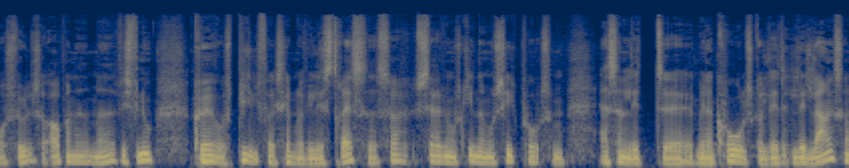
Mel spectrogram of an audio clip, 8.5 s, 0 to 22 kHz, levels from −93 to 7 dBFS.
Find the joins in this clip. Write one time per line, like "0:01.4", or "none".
none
